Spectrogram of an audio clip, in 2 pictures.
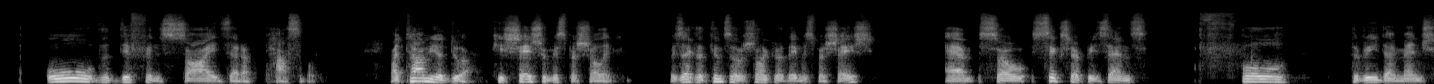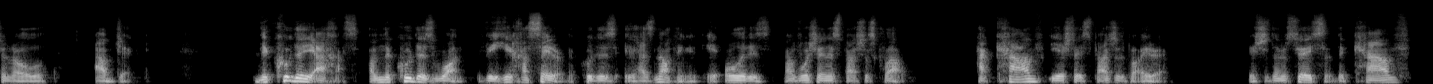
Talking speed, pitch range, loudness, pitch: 120 wpm, 90-120 Hz, -21 LUFS, 100 Hz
